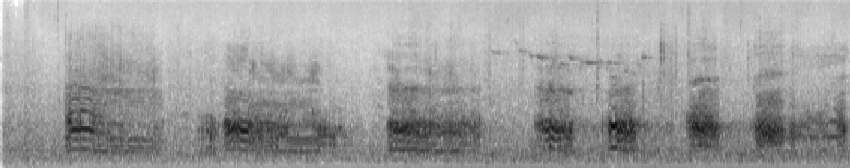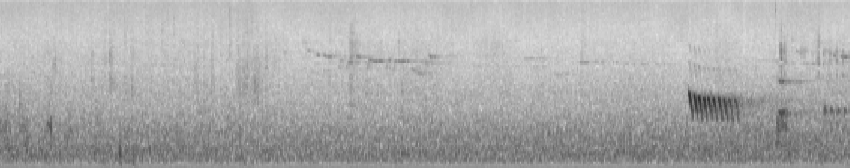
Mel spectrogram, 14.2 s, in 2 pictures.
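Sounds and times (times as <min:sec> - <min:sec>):
royal spoonbill grunting calls: 0:00.5 - 0:07.7, 0:12.8 - 0:14.1.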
